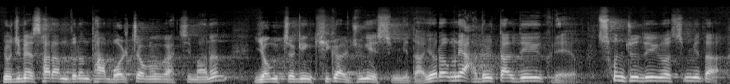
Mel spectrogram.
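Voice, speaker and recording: A man's voice: mid-range voice, expressive, fast talker, few pauses, a little mellow. A middle-aged man preaching a sermon as pastor, emphatic and full of rhetorical questions. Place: church sanctuary. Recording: echoey church hall with long reverb.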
